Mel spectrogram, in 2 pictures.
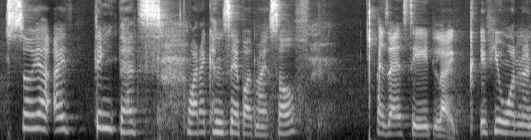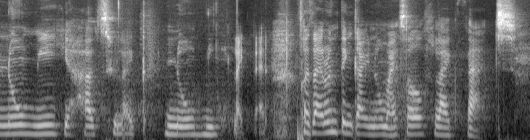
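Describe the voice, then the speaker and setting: A woman's voice: mid-range voice, a little mellow. Young South African woman, chatty and rambling. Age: young adult. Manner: rambling, many "like" fillers, drawn-out words. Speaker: interviewee doing makeup. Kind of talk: casual chat while applying makeup.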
